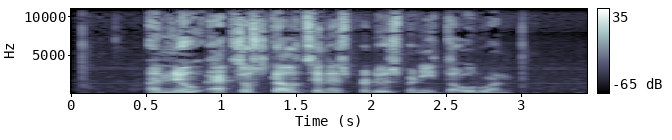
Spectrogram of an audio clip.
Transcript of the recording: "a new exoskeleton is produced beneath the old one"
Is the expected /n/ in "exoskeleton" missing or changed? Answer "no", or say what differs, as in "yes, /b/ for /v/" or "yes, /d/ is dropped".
no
